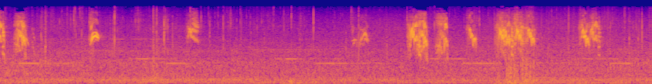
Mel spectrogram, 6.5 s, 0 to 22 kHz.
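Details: Sparrows flying to a hand for food at a shrine (Tenmangu), winter 2023. Scattered single high chirps come every second or so, bunching into a quick series midway, over a faint steady hum.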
